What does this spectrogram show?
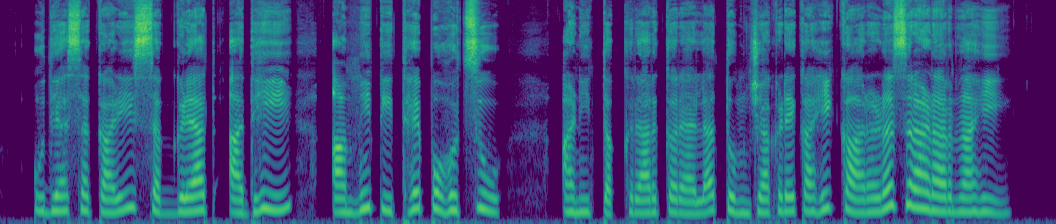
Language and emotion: Marathi, fearful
